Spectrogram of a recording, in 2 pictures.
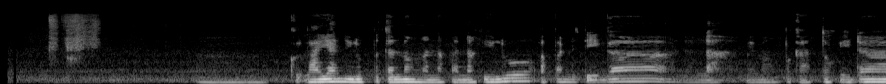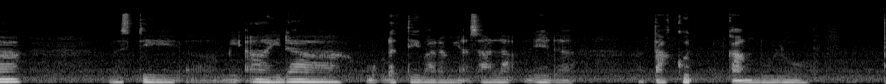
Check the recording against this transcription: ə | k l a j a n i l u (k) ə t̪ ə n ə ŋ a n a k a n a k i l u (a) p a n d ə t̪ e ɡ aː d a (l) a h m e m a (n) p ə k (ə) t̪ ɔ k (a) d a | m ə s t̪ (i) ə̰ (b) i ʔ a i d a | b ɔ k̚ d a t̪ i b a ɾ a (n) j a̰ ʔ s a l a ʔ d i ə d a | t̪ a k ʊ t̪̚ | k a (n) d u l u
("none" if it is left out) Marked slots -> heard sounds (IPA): p, a, l, ŋ, a, i, i, m, ŋ, ŋ

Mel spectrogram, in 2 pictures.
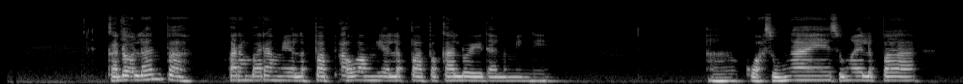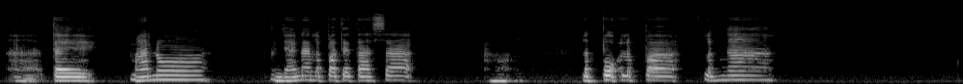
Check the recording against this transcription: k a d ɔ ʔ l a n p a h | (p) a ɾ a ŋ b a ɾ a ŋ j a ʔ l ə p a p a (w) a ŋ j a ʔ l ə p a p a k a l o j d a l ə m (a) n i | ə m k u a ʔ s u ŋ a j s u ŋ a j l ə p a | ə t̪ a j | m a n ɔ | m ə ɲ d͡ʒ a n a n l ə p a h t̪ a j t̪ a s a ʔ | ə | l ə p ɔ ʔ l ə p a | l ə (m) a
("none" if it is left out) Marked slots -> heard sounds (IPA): b, w, i, ŋ

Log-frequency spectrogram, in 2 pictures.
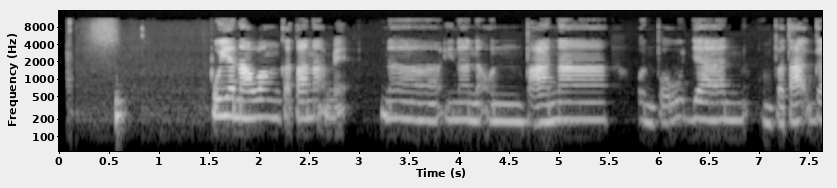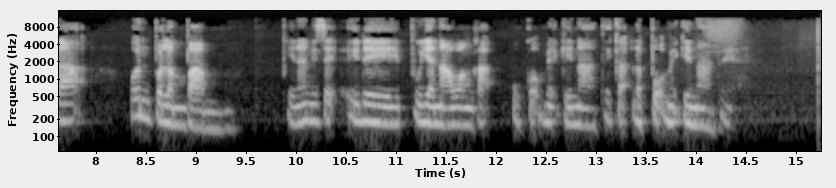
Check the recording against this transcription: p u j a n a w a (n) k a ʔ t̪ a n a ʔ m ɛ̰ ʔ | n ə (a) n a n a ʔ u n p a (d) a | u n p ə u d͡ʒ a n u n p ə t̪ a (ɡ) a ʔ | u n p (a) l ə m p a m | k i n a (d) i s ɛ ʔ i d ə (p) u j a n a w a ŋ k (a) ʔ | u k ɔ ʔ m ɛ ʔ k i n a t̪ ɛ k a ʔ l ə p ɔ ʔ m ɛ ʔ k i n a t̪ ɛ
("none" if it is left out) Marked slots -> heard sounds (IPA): ŋ, i, n, ɡ, ə, n, p, a

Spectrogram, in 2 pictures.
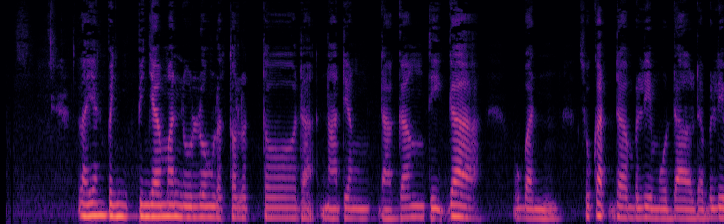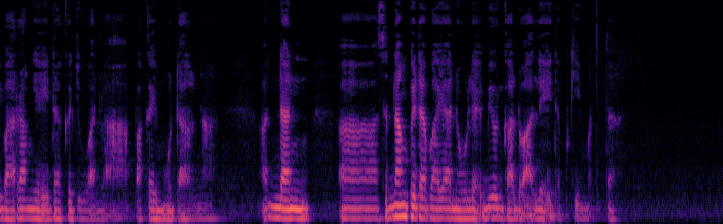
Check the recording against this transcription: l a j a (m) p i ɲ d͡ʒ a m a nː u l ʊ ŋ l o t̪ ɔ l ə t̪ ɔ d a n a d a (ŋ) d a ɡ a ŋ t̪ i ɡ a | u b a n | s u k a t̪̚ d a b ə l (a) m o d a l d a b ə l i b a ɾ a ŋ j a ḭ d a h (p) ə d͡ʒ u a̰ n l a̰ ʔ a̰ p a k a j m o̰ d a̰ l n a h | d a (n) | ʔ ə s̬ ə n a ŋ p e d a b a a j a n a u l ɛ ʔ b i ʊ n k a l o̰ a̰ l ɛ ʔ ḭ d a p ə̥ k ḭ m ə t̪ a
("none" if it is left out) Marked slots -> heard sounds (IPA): n, ŋ, i, k, n

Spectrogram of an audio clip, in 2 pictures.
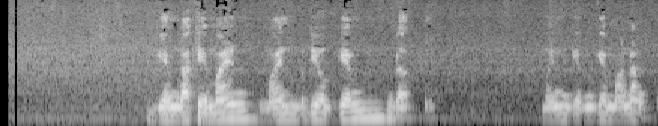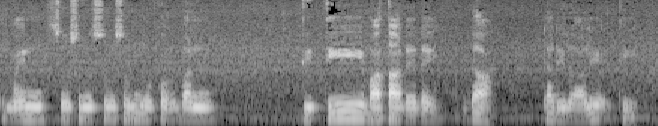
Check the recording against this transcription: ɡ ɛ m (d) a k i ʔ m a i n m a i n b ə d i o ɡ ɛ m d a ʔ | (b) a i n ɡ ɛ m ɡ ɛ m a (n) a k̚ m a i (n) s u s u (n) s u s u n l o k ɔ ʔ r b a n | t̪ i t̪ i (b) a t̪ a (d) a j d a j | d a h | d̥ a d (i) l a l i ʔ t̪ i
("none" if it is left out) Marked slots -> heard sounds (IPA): d, m, n, n, n, b, d, i

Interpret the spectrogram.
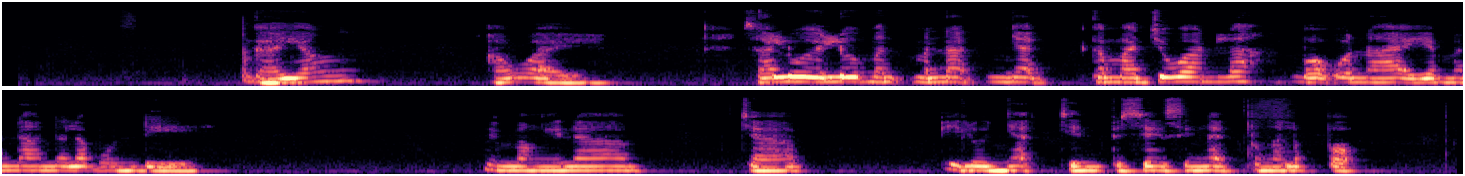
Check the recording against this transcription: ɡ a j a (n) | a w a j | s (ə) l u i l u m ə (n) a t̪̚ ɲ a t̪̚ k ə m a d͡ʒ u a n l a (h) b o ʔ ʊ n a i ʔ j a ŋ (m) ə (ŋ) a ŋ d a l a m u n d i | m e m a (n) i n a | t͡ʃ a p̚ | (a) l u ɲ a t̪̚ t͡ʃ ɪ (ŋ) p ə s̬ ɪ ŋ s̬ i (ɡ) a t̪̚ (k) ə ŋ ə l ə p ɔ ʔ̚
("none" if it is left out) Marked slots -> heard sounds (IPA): ŋ, a, n, h, m, n, ŋ, i, n, ŋ, p

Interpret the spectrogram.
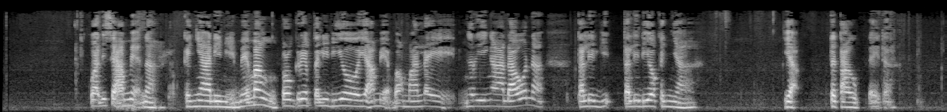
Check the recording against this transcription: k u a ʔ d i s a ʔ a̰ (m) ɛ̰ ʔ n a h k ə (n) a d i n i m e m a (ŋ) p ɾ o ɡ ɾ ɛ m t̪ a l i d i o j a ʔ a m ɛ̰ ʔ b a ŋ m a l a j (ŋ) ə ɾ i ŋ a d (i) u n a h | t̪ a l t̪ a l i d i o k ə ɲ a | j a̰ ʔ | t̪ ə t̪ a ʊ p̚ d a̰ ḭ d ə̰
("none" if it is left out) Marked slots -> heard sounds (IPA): m, ɲ, ŋ, ŋ, a

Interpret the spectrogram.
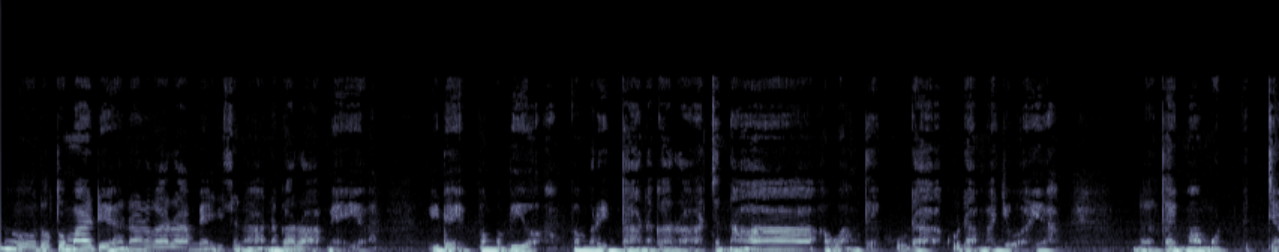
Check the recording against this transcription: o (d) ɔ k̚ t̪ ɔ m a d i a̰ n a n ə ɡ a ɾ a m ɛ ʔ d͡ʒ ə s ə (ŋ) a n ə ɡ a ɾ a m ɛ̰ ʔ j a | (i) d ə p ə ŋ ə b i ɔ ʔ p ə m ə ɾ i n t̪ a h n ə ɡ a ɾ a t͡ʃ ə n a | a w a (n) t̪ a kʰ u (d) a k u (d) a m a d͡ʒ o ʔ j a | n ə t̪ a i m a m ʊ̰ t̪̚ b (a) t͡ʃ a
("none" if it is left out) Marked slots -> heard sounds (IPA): d, n, i, ŋ, d, d, ə

